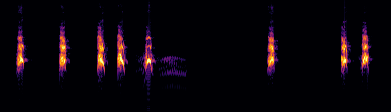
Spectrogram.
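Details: Barking from a small dog: a run of five crisp yaps ending in a softer whine, a pause of about two seconds, then three more yaps, with no background noise.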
